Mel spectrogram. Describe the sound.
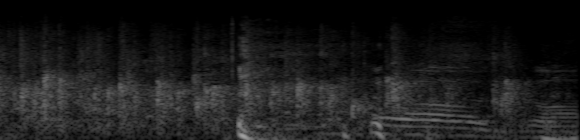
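A room full of people applauds steadily, a dense wash of clapping that carries through the whole moment, with a few voices calling out or talking over it.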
